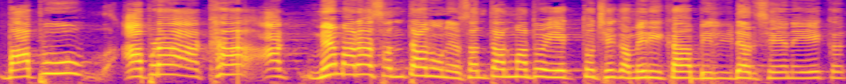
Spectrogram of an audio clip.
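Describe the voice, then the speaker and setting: A woman's voice: high-pitched, normal speed, fairly bright tone. A middle-aged woman from Gujarat, giving a humorous public speech at a village gathering, telling folksy stories in rhyming phrases. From North Gujarat. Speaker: invited speaker at a folk gathering.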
